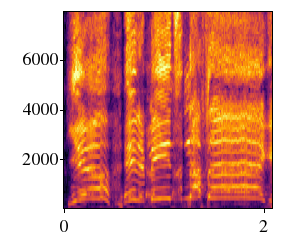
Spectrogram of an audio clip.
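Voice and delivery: drawn-out, high overacted wail; mock anguish, stretching each word; retold scream. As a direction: repeat it as a hammy stage yell. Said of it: "keeps screaming that line".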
